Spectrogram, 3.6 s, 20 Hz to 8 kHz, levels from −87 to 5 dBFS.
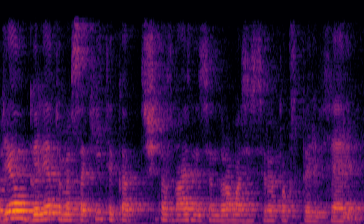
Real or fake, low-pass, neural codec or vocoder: real; 7.2 kHz; none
